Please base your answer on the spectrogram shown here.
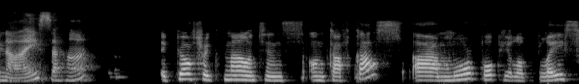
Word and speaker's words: Caucasus: The perfect mountains on Kafkas are a more popular place for tourists. Yes, and we pronounce it Caucasus.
